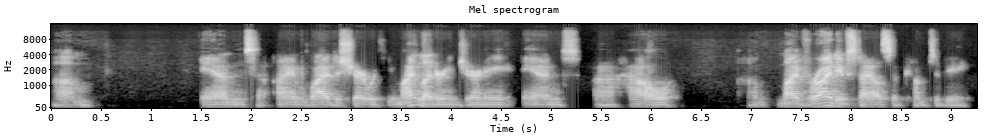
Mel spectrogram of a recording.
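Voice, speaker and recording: A man with a very deep, husky voice speaks as a guest lettering artist. He explains his approach in a measured, articulate way. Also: steady tone, a bit bright, poor audio. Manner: measured and articulate, with occasional fillers. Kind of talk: casual interview answers.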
